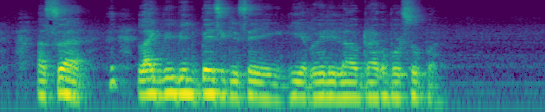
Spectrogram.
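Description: A young man speaks with surprise close to a microphone.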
